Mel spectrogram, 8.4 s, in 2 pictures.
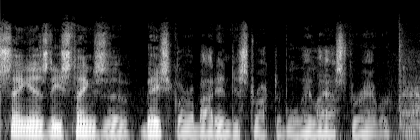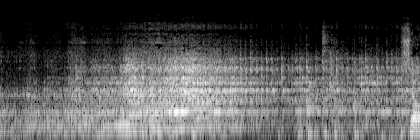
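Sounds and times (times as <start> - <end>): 
speech: 0.0 - 4.7, 5.4 - 6.1
50-ton flywheel-driven machine droning whir and low rumble: 4.0 - 8.3
faint mechanical clatter: 5.6 - 8.3.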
